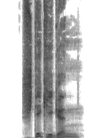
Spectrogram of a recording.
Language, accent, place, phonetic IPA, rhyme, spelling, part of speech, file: German, Germany, Berlin, [ˈʃtɪkɪɡn̩], -ɪkɪɡn̩, stickigen, adjective, De-stickigen.ogg
- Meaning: inflection of stickig: 1. strong genitive masculine/neuter singular 2. weak/mixed genitive/dative all-gender singular 3. strong/weak/mixed accusative masculine singular 4. strong dative plural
